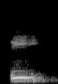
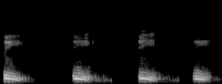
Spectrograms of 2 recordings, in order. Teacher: ती में दो चीज हो रही है ना, एक मखरज टच हो रहा है और दूसरा क्या हो रहा है, जबान का बीच का हिस्सा उठ रहा है ऊपर। ती, ती, तब साफ आवाज निकलेगी।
